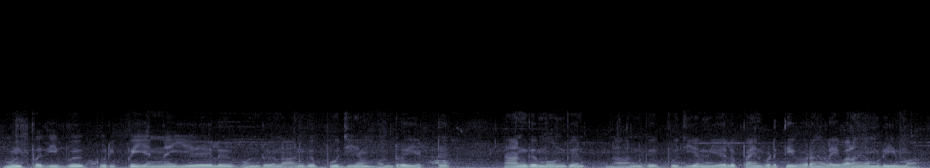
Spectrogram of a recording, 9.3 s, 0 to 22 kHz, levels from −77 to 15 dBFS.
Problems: background sounds at intervals, background conversations at intervals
